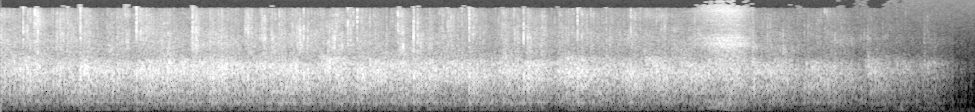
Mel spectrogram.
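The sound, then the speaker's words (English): An audience applauds steadily, a dense wash of clapping that holds level for about four seconds and then fades out quickly at the end. “Come on, let's applaud some courage.”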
